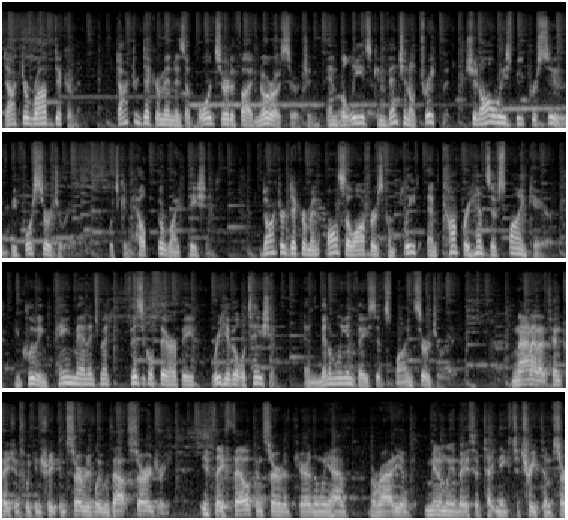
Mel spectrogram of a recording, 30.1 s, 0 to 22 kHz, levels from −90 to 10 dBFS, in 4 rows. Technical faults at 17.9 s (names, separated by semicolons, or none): noise suppressor applied to music or sounds; sound cut by the noise suppressor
